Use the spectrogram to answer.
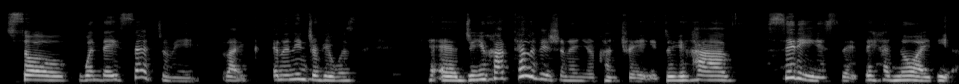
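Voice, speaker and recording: A middle-aged woman from Chile, a Spanish teacher answering interview questions in a measured, earnest way with frequent restarts. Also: medium pitch, poor audio.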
